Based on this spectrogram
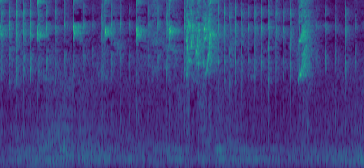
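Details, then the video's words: Lovebirds kept in a colony, with a female called 'konslet': quick series of sharp, high clicks and scratchy chirps interrupted by brief harsh trills. "Rawatan Love Bird Koloni ,konslet betina"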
